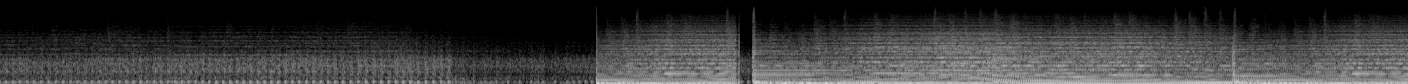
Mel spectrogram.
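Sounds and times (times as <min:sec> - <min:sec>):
motorcycle engine running: 0:00.0 - 0:14.0
loud background music: 0:06.0 - 0:14.0.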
